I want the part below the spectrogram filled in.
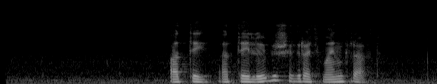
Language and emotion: Russian, neutral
